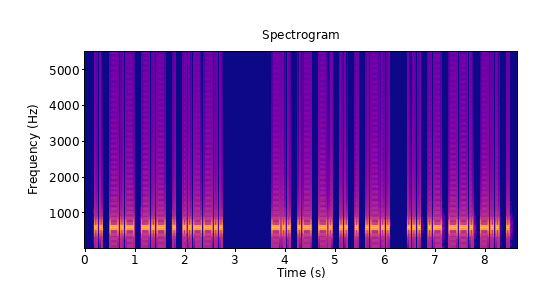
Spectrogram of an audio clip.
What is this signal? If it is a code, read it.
Morse code, heard as a keyed tone, about 23 wpm, 600 Hz. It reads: IKKE? DANIEL SAGDE
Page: Ferie 23 wpm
